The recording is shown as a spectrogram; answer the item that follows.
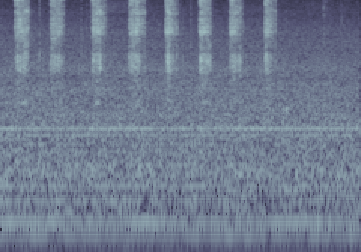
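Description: Tamper-proof screw being backed out with a ratcheting tool on a Jeep Liberty with a no-start fault: eight quick, evenly spaced ratchet clicks, close and fairly loud over a steady hum.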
